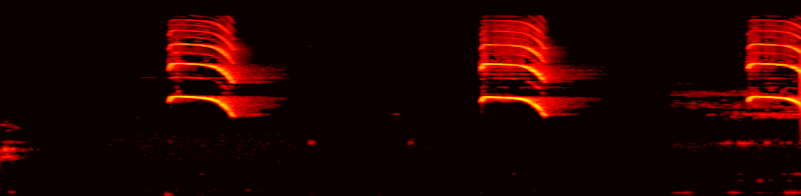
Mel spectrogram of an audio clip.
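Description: Striped owl calling three times, about three seconds apart: each call is a high whistle held briefly and then dropping in pitch at its end.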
